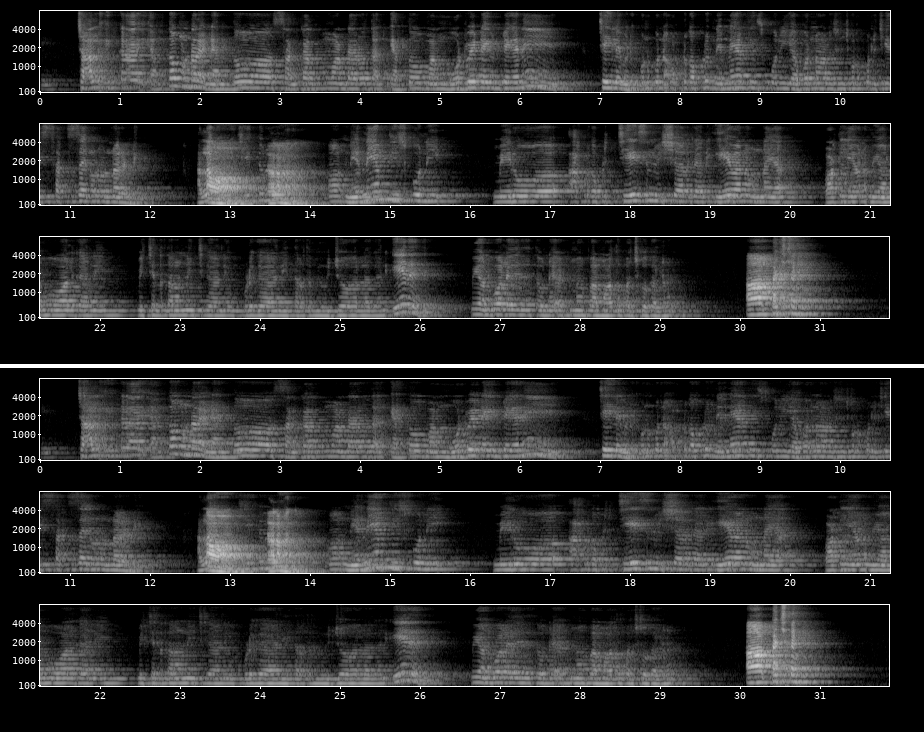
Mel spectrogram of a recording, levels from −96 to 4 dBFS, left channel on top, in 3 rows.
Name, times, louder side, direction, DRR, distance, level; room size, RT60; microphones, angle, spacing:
voice 1, 0.5-6.4 7.0-11.8 12.6-13.7 14.2-15.6 16.3-19.9 20.4-22.1 22.5-26.1 26.6-29.2, left 2 dB, 90° left, -1 dB, 4.6 m, -40 dB
voice 2, 12.7-13.0 13.5-13.8 30.1-30.7, right 3 dB, 80° right, -1 dB, 4.1 m, -24 dB
21.0 x 14.5 x 4.4 m, 1.2 s
head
